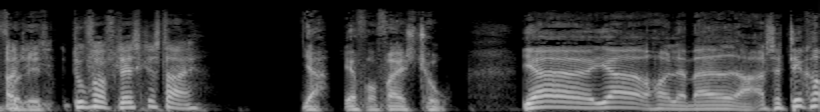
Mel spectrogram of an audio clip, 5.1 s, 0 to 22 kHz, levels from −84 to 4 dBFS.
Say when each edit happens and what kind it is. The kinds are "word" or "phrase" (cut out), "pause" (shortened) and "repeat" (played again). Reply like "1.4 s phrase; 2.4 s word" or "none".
2.1 s pause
